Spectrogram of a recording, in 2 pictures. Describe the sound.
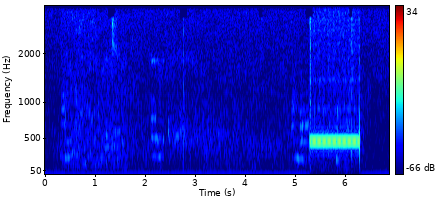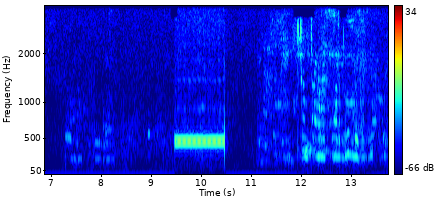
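Telephone ringback tone on a call to a business line while it connects to a manager's assistant: two long, steady mid-pitched tones separated by a pause, with recorded voices speaking before, between and after them.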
